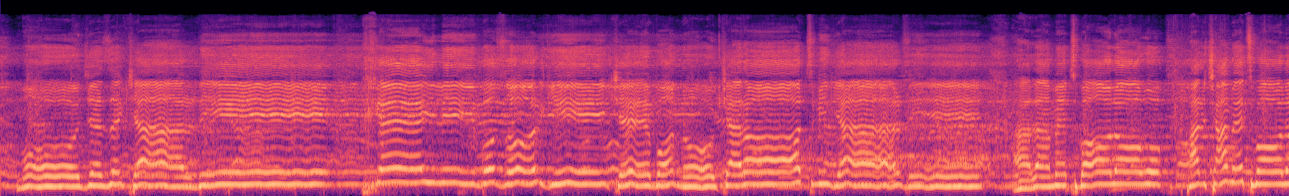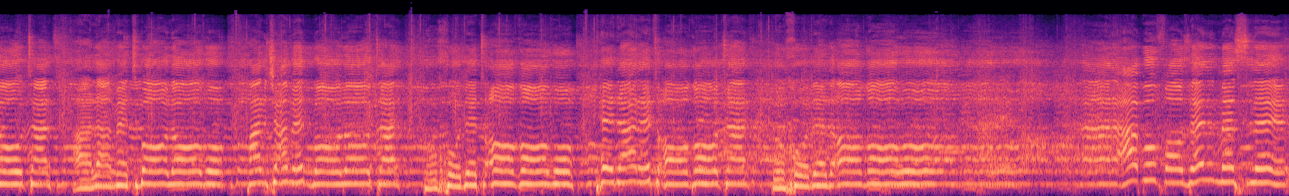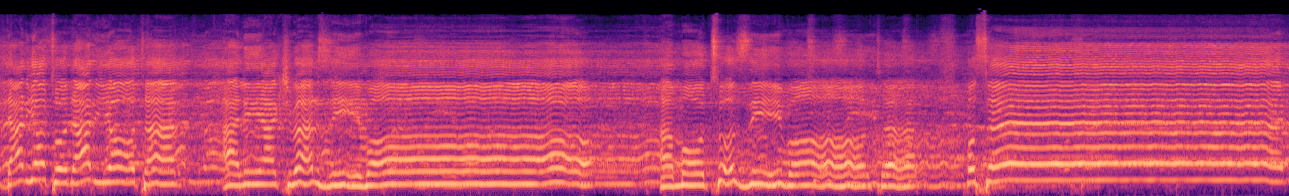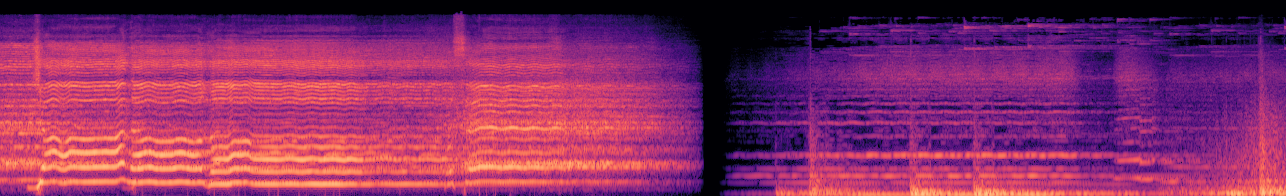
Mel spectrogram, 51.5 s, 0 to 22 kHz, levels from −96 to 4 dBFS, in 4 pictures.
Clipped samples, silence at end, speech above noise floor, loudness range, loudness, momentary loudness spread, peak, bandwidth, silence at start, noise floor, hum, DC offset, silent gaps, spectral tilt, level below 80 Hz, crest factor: under 0.1%; 0 s; 36 dB; 7 LU; -12 LUFS; 9 LU; 0 dBFS; 16 kHz; 0 s; -47 dBFS; none; under 0.1%; 45.70-45.86 s; -3.5 dB/octave; -32 dBFS; 12 dB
